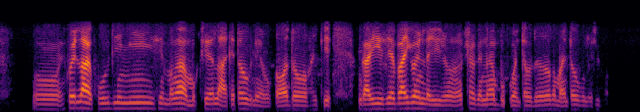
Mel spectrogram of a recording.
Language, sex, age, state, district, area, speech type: Manipuri, male, 18-30, Manipur, Churachandpur, rural, conversation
